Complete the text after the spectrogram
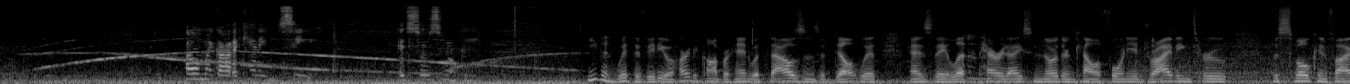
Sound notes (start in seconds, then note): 5.8 sirens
